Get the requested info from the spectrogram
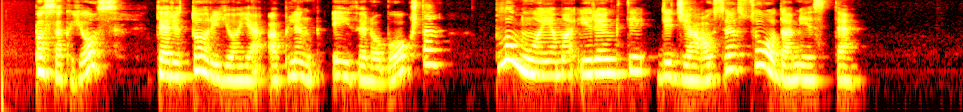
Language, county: Lithuanian, Panevėžys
